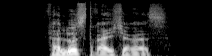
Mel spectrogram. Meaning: strong/mixed nominative/accusative neuter singular comparative degree of verlustreich
- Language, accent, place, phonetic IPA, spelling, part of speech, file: German, Germany, Berlin, [fɛɐ̯ˈlʊstˌʁaɪ̯çəʁəs], verlustreicheres, adjective, De-verlustreicheres.ogg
